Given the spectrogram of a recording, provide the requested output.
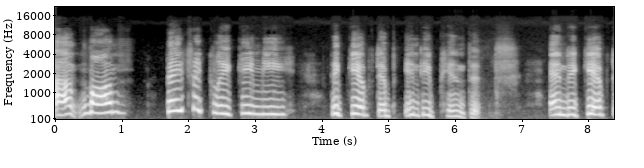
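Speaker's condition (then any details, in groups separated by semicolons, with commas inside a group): Cerebral palsy; from birth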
